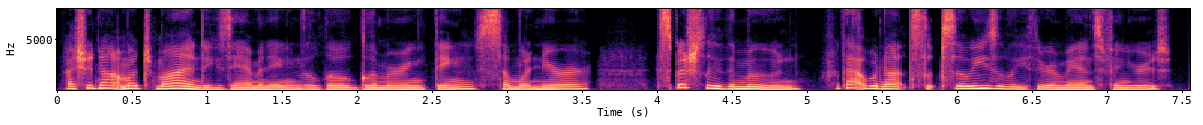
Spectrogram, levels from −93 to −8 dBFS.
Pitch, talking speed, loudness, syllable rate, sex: 200 Hz, 205 wpm, -15 LUFS, 6.0 syllables/s, female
